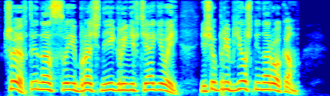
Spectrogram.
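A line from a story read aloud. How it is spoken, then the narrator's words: Soldiers shouting. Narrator (Russian): Бойцы выкрикнули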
